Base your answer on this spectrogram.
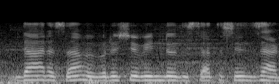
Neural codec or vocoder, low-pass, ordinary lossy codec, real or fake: none; 7.2 kHz; none; real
